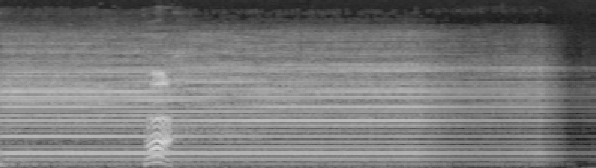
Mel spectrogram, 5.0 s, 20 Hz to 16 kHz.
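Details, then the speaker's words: 1989 Ford F-150, after frame replacement, gas tank refitted, key on: steady electric whir for about four seconds, then winds down and stops; fuel pump priming normally. "I heard the pump whirl. Let's turn the key off."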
